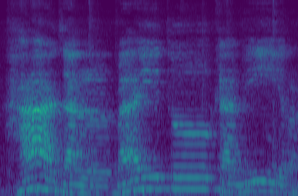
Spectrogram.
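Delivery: very slow, clear model read; slowly. Shown as a demonstration. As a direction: spell it out slowly for a struggling student. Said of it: "pelan-pelan". (diucapkan pelan-pelan untuk murid)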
